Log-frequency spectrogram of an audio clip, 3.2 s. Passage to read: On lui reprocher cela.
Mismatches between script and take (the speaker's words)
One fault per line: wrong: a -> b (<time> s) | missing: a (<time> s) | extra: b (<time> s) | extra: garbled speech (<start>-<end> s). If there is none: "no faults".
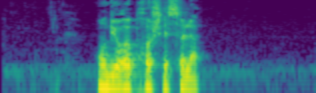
no faults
